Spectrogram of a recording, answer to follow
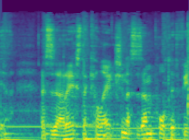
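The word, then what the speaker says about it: Aleste: Well, see, I used to call this game a list, right? I've called it a list. But I believe it's pronounced Aresta. That's how you're meant to say it. This is Aresta Collection.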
